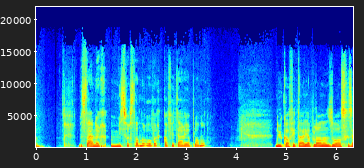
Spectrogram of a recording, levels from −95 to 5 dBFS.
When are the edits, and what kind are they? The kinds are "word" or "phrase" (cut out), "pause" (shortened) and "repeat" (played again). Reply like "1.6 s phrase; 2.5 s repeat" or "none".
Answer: none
